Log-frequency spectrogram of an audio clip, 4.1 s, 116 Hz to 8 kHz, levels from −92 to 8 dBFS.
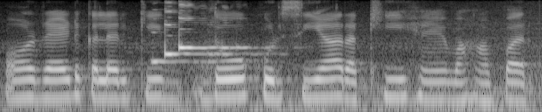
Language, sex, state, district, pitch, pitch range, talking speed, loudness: Hindi, female, Madhya Pradesh, Katni, 195 Hz, 190-205 Hz, 145 wpm, -16 LUFS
